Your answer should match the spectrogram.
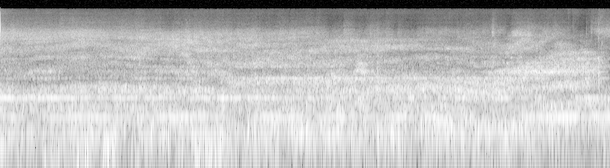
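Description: Boat motor running steadily underway, a constant pitched hum over the rush of wind and water.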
